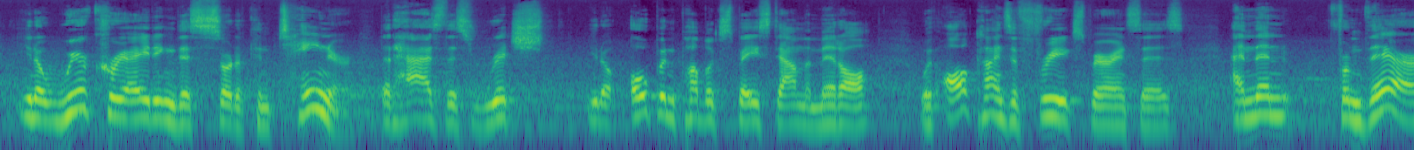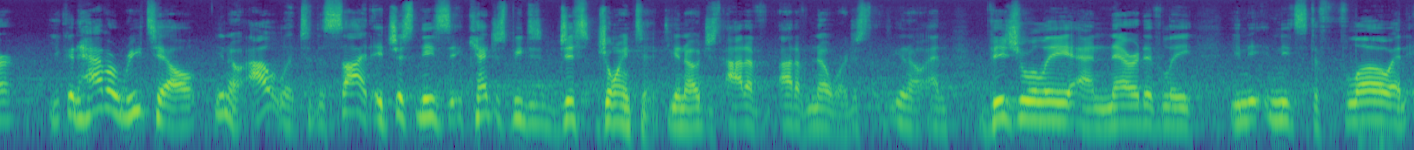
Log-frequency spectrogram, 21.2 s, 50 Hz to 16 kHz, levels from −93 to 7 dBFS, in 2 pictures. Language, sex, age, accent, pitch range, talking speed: English, male, 40-59, American, 135-170 Hz, 195 wpm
